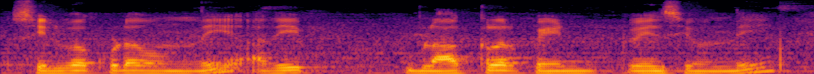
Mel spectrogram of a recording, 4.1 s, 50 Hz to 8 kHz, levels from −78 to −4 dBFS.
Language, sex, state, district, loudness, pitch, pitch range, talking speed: Telugu, male, Telangana, Hyderabad, -20 LUFS, 95 Hz, 95-105 Hz, 130 wpm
